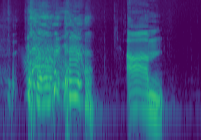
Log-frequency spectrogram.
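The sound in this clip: Throat clearing and coughing from a person with pepper caught in the throat: two rough, voiced bursts, the first longer and the second shorter, both loud and with no talk around them.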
